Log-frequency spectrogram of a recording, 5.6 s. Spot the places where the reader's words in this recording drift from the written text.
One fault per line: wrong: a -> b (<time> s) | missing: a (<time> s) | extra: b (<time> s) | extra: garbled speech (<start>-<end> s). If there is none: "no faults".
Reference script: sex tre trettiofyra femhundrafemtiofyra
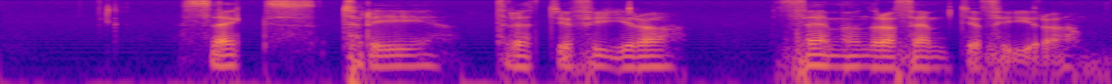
no faults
